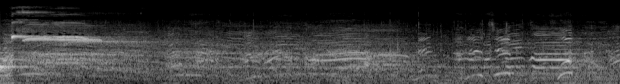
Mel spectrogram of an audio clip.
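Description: A loud, high shout for about a second as the fighters clash, followed by overlapping voices and chatter from the crowd and officials in a large hall.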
